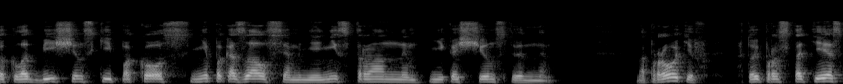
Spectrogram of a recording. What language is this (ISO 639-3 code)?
rus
